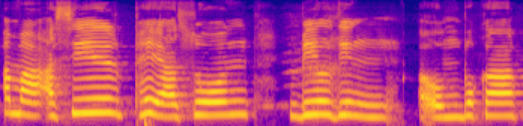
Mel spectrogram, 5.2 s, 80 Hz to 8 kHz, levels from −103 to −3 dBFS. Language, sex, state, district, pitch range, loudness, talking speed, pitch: Mizo, female, Mizoram, Aizawl, 260-285 Hz, -14 LUFS, 115 wpm, 275 Hz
